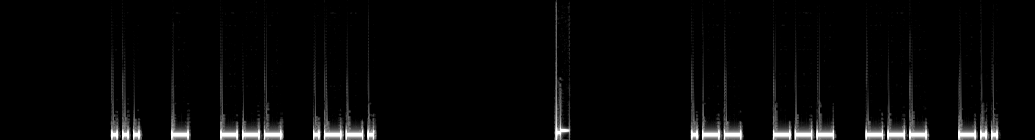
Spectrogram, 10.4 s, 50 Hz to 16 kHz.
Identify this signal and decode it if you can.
Morse code, heard as a keyed tone, about 21 wpm, spaced as for 16 wpm, 700 Hz. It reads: STOP WOOD
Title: 2x Character Spacing - Top 300 Words - 22wpm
